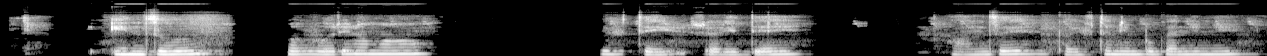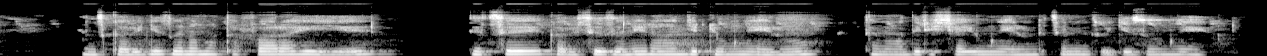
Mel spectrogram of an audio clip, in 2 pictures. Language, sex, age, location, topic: Kinyarwanda, female, 25-35, Nyagatare, health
